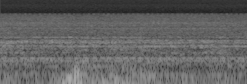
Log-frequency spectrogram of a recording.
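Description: Low, muffled bumps and rumble of a phone or laptop microphone being handled as the device is moved about, over faint steady hiss.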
